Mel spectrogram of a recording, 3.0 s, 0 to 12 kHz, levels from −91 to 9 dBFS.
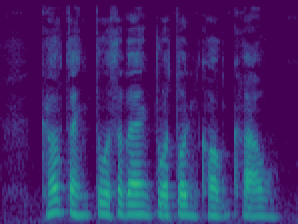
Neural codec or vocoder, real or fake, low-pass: vocoder, 44.1 kHz, 128 mel bands, Pupu-Vocoder; fake; 10.8 kHz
